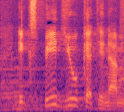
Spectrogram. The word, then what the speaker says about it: expedio catenam: dans le cas présent la formule magique se prononce expedio catenam veillez à vous en souvenir tout le monde a compris Bloom est-ce que vous voulez essayer oui expéio katenam maintenant regardez ce qui se passe si on prononce mal l'incantation expéo gadam vous voyez mon point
